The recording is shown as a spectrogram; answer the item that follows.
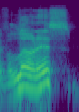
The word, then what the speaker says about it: Valonis: So it's not Valonis, it's Valonis.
